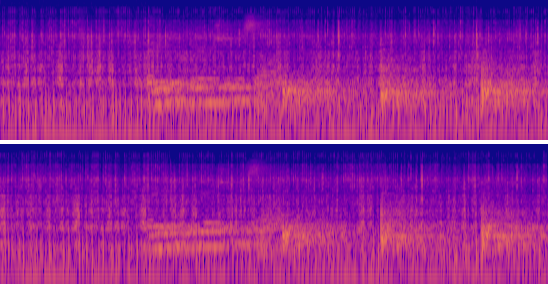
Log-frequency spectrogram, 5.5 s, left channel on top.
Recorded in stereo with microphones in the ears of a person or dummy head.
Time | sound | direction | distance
1.5 | a woman speaking | 80° left | 2.5 m
2.8 | footsteps | 40° right (ahead or behind) | 4 m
